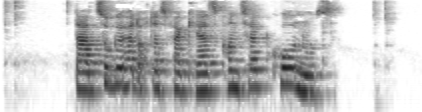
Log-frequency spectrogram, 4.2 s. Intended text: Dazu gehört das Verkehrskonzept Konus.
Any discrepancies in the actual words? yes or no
yes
